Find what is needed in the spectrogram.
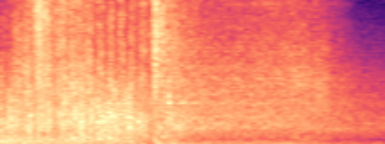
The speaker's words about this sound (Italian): Non si sa per certo cosa abbia innescato queste esplosioni, ma probabilmente si trattò di una scintilla nella sala macchine, che a sua volta avrebbe incendiato i gas risaliti dal pozzo tramite il kick.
